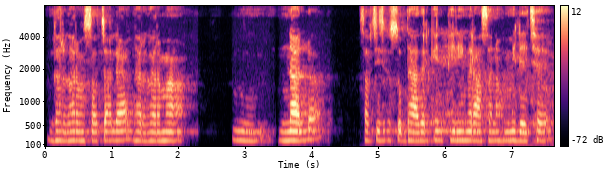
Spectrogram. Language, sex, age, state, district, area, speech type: Maithili, female, 45-60, Bihar, Begusarai, rural, spontaneous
